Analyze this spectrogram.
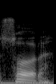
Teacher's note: sonra sözündə n samiti düşür, o saiti uzanır. Elə vurğu da birinci hecada o saitin üzərindədir. Sonra. Alim sözündə isə uzanma birinci hecada olsa da vurğu ikinci hecadadır.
